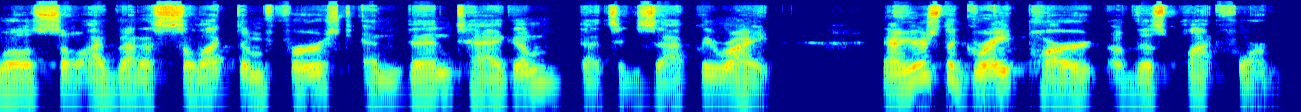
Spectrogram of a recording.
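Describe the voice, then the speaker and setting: A man with a normal speaking voice and a fairly high pitch talks at a moderate pace, dry and close with no echo. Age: 50s. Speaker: software company CEO. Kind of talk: software demo presentation. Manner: casual, conversational with fillers.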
